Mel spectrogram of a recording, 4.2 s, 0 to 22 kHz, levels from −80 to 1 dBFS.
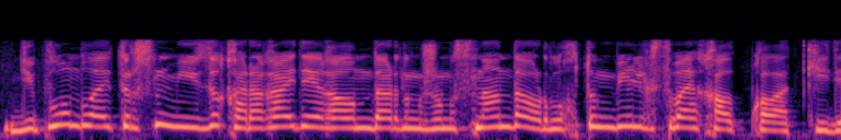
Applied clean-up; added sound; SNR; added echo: none; none; none; none.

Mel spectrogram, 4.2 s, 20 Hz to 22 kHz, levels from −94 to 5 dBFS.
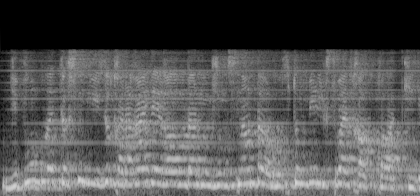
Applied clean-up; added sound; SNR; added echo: neural separator model SepFormer DNS4.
